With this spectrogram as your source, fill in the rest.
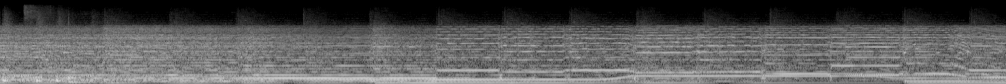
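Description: No technical faults can be heard anywhere.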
